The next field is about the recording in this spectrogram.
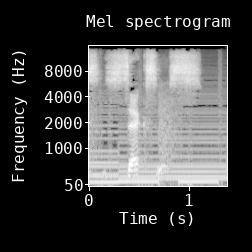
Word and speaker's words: Xexyz: I found a commercial for it though, and it said the name of the game out loud. So I finally like learned how to say it out loud like a week ago. – And so The game is spelled X E X Y Z.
